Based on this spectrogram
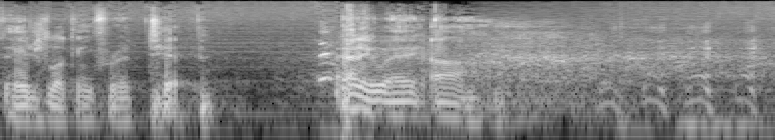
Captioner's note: audience laughing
